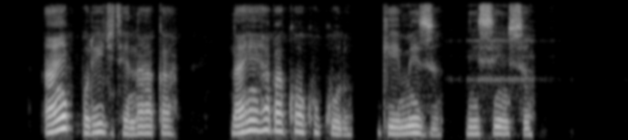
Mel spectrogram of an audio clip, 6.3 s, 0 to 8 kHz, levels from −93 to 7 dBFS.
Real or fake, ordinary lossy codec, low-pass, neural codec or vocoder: fake; none; 7.2 kHz; vocoder, 22.05 kHz, 80 mel bands, Vocos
